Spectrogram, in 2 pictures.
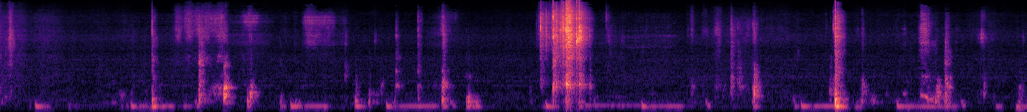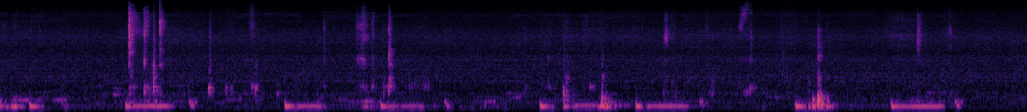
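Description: Hands handling a trading-card box and its card pack: irregular rustles, taps and cardboard scrapes, with one louder rustling burst about six seconds in. A low hum comes and goes underneath.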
